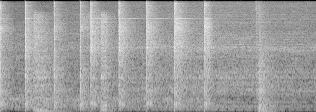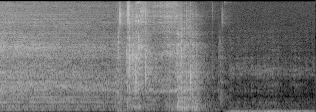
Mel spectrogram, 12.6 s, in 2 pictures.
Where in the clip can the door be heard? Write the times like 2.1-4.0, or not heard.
0.7-2.2, 5.1-5.7, 8.6-10.8.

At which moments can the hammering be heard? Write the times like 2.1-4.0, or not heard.
0.0-4.3.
